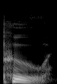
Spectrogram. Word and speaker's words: PoH: The man's name was spelled PoH, but pronounced Pooh.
